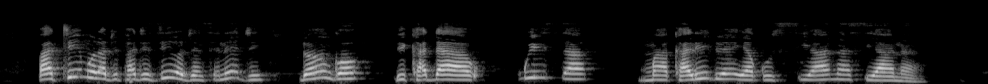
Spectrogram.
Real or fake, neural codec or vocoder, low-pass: real; none; 7.2 kHz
